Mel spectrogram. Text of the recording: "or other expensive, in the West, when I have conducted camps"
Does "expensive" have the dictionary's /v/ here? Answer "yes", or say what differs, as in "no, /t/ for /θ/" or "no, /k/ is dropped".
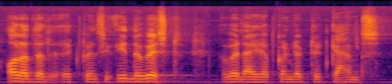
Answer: no, /v/ is dropped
